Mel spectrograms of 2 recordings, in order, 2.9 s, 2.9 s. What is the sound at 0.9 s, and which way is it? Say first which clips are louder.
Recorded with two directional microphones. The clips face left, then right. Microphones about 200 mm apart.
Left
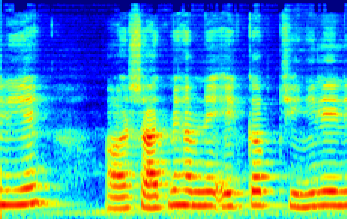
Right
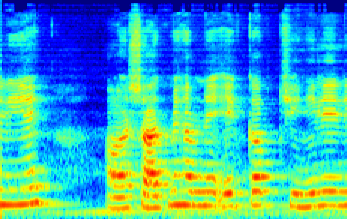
Speech: left 4 dB; 50° left (ahead or behind).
